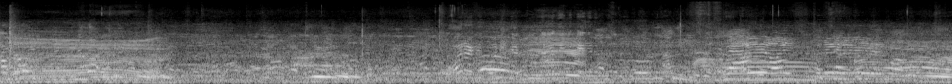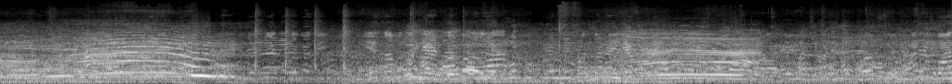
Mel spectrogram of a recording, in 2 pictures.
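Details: Friesian and cross-breed bull calves at a sale where a farmer from Madaripur is buying, 21 October; several drawn-out, wavering moos rise and fall through steady crowd chatter and bargaining voices.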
